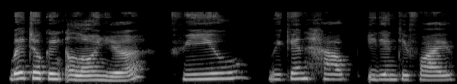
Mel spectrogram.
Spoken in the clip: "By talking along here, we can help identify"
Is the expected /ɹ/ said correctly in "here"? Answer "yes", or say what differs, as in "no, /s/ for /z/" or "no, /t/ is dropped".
no, /l/ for /ɹ/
